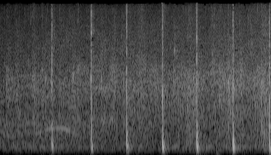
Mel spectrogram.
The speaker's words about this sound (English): Let's give a round of applause because the heater's finally off.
